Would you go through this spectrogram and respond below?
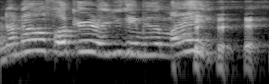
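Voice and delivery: high, laughing, playful defiance; giggling keep-away, voice way up; laughing refusal. Retold or imitated. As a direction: hold the mic away and tease him. Refusing to return the mic.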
